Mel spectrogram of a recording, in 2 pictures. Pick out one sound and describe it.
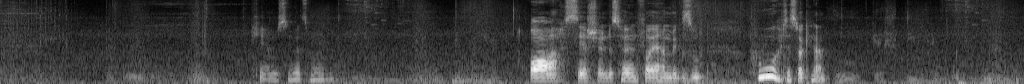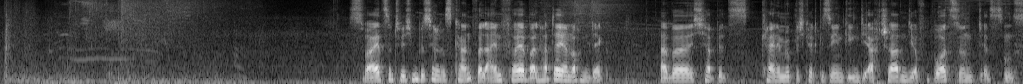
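Card game sound effects chime and whoosh as cards are played.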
